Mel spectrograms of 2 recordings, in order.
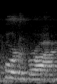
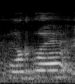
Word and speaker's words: port de bras: But you don't pronounce the T.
